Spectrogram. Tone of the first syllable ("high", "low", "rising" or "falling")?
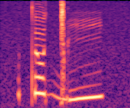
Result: high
